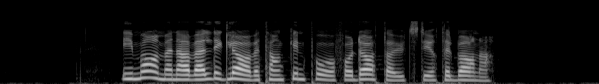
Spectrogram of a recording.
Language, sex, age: Norwegian, female, 32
